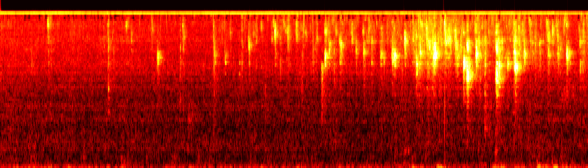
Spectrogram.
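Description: Batter-coated courgette flowers frying in hot oil: a crackling sizzle of sharp spits and pops that grows denser and louder from about halfway through.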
